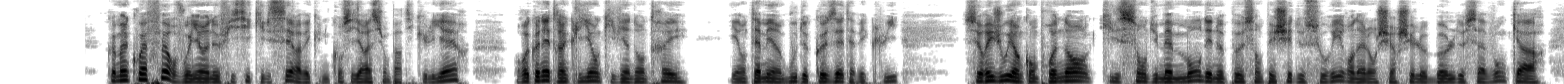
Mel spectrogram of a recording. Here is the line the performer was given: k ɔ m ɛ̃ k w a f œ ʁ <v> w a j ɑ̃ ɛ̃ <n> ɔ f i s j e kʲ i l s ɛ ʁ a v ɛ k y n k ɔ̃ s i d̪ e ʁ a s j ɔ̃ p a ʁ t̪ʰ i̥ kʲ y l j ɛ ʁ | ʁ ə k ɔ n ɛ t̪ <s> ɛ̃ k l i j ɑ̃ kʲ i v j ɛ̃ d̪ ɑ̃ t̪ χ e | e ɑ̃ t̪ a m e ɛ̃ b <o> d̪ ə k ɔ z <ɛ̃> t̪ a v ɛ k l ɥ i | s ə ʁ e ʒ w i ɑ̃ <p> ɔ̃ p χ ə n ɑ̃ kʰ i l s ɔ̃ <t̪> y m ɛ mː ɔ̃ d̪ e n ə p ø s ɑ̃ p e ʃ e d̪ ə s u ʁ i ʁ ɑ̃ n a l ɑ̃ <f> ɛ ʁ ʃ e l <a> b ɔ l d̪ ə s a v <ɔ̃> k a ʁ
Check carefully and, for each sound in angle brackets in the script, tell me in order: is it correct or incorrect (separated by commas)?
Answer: correct, correct, incorrect, incorrect, incorrect, incorrect, incorrect, incorrect, incorrect, correct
